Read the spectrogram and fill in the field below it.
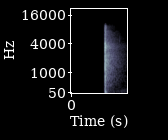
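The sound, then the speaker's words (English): A single sharp hand clap, made to sync a recording, loud and crisp, with a brief ringing tail that fades quickly; it is alone, surrounded by silence, with no talking. “Can I do the clap?”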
